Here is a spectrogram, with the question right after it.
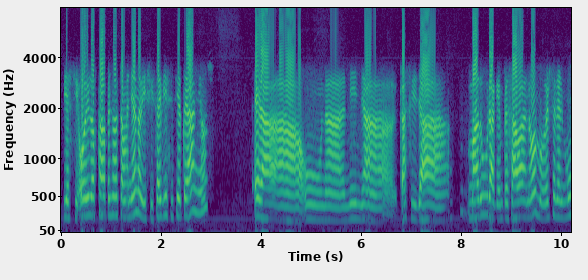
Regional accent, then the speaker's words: Argentina; moved away as an adult; now in Murcia, Spain; aunque no se me note con este tono que llevo, soy argentina y vivo aquí hace ya 19 años.

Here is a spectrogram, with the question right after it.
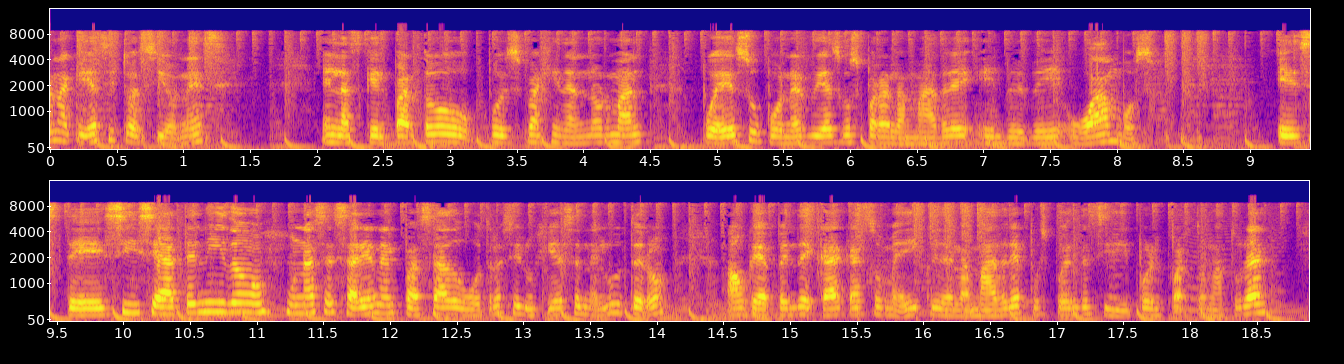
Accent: Ciudad Obregón, Sonora, Mexico; en Sonora, de donde yo soy, en Ciudad Obregón y alrededores

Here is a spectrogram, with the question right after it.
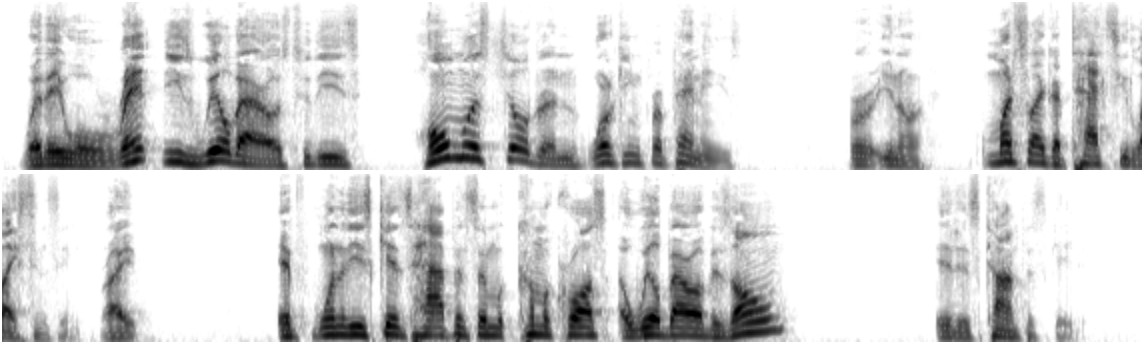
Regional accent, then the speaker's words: Sudan; So I'm from Sudan, as many of you maybe know

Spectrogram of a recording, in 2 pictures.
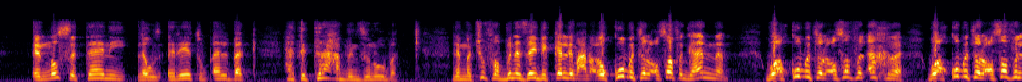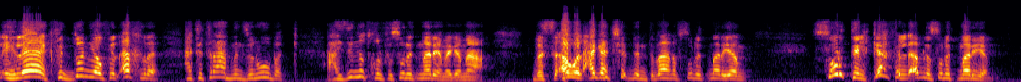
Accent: Mansoura, Dakahlia, Egypt; في بعض الناس يعني عندنا في المنصورة

